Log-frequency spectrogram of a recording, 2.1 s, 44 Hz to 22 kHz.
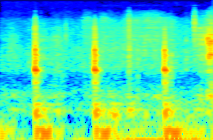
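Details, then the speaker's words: Ford Fiesta ST 180 front ball joint (press-fit with circlip, slight gap) rocked by hand: three sharp metallic clicks about two-thirds of a second apart as a gap opens and closes; loose ball joint press fit causing clunks. "let's see a bit of a gap opening here and it closes up and that's the clanks we got to do something about that"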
